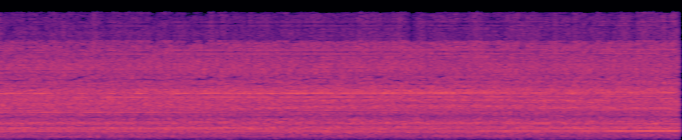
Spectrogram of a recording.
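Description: A dryer-style heat tool blows a constant airy roar over chalk paste on a flag, steady and fairly close, with no talking.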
